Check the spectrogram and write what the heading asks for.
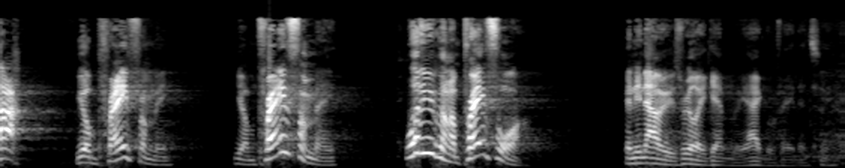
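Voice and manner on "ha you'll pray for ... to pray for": put-on swooping, scoffing, derisive sneer of disbelief. Retelling a man's reaction when he offered to pray for him, imitating him scoffing. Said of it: "he scoffed".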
